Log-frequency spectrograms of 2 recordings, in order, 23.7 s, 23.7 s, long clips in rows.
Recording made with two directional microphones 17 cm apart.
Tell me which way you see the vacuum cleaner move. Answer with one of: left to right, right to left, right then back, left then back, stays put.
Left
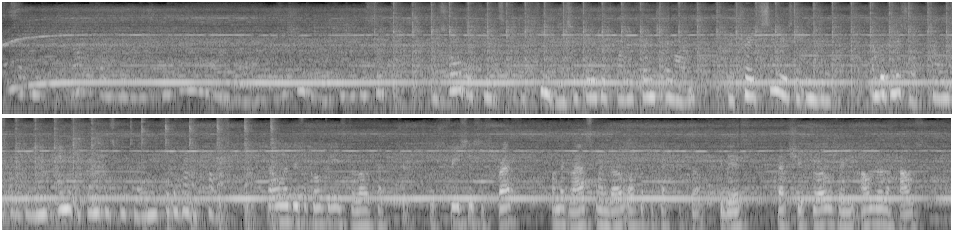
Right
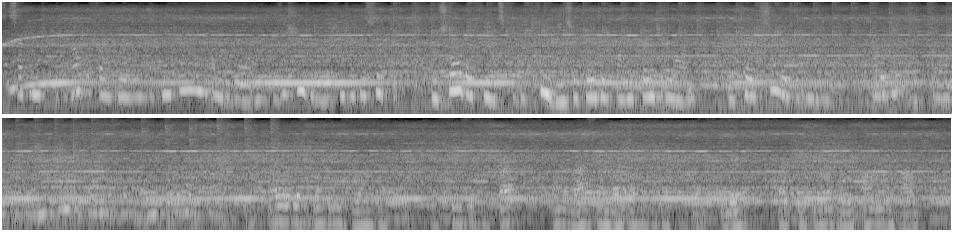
stays put.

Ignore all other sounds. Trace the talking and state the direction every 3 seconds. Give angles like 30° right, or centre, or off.
40° right, 30° right, centre, 50° left, 70° left, 70° left, 70° left, 70° left.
